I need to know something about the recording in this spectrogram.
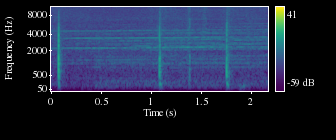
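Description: Four sharp taps, the first the loudest, then three closer together in the second half, over a faint steady background tone.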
